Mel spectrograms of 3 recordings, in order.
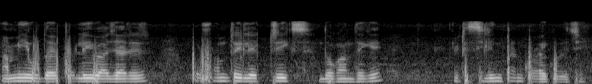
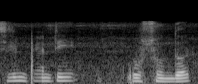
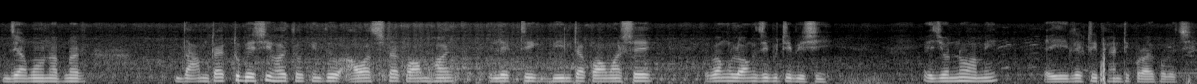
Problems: background sounds at intervals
